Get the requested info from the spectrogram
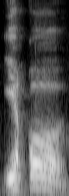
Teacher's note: قاف حروف مستعلیہ میں سے ہے، اس کو پر پڑھیں گے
